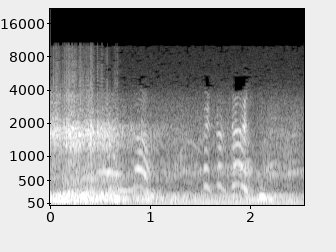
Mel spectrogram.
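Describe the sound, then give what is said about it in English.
A driverless truck's engine rumbles low and steady as it backs up, rising slightly as if revving, while voices shout over it. “Hey, look out where you're backing that truck!”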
